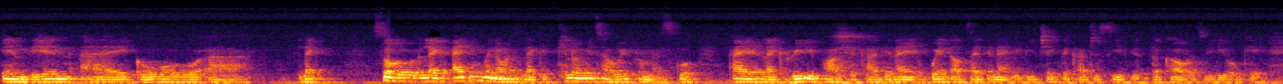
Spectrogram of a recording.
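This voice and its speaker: In a Zimbabwean accent, a man with a very deep, low pitch speaks at a moderate pace with ordinary pitch variation, amid audible room echo and noticeable background noise. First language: Shona. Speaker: YouTuber. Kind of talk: storytime vlog.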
